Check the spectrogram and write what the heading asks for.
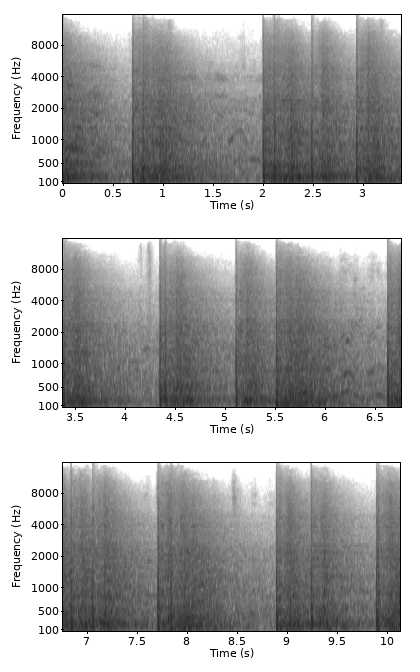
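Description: Aerial fireworks shells bursting in quick succession, about one bang a second, some closer together. Each bang is followed by a rumbling tail that dies away before the next.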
